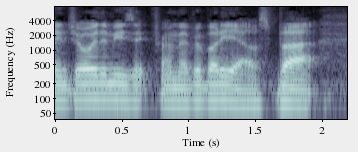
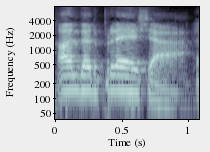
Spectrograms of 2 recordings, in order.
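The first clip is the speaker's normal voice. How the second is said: hammed-up Spanish accent; mock Spanish accent; 6 semitones higher, slower than usual. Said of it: "that's my best Spanish accent".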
